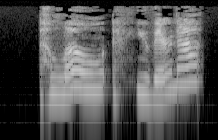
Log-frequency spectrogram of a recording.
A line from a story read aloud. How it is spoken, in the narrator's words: She laughed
